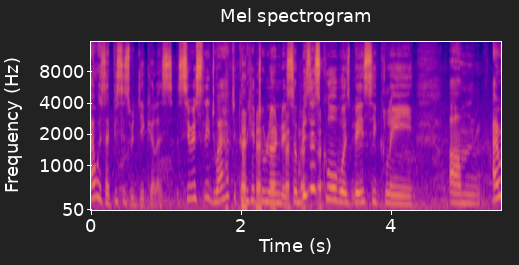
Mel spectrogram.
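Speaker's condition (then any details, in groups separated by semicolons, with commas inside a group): No condition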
